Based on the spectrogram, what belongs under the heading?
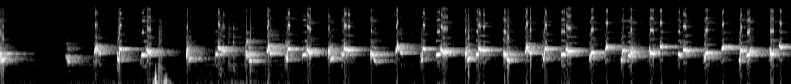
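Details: Dawn song of a sooty-headed bulbul, locally trucukan, tail wagging, in long rapid 'ropel' style for tutoring cage birds: after a brief thump, an unbroken run of bright whistled notes, about three per second, alternating higher and lower.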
